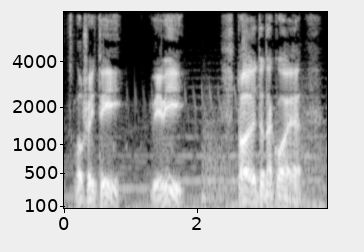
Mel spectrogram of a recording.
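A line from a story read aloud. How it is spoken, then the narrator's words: Growl. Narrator (Russian): прорычал Гарвилл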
